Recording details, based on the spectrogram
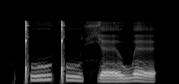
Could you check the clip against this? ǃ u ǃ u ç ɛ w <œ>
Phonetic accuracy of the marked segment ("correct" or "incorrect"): incorrect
